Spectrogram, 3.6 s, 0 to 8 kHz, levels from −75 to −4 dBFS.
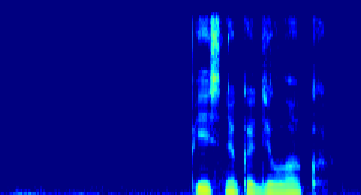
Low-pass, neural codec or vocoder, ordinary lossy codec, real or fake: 7.2 kHz; none; none; real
